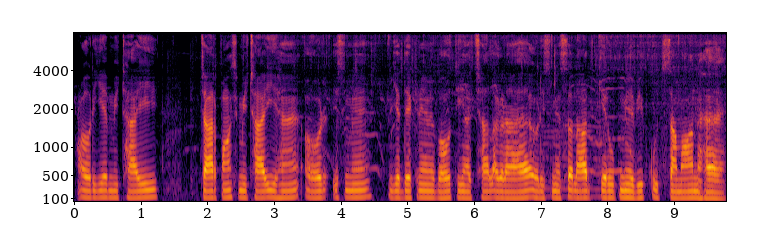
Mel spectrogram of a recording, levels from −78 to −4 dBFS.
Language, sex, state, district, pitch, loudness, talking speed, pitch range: Hindi, male, Bihar, Madhepura, 115 Hz, -23 LUFS, 165 wpm, 115-120 Hz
